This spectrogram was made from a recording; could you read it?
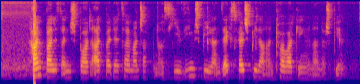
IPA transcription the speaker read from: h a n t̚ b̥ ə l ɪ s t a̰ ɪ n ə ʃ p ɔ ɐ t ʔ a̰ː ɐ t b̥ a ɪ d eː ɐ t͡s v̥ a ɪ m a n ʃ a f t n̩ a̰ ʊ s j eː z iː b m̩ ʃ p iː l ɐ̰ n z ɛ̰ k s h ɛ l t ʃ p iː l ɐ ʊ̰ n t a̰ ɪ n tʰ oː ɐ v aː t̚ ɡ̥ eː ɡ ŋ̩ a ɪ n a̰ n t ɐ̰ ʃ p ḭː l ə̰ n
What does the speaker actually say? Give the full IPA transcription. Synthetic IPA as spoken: h a n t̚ b̥ a l ɪ s t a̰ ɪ n ə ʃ p ɔ ɐ t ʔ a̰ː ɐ t b̥ a ɪ d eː ɐ t͡s v̥ a ɪ m a n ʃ a f t n̩ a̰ ʊ s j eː z iː b m̩ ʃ p iː l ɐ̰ n z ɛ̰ k s f ɛ l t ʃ p iː l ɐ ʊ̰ n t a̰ ɪ n tʰ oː ɐ v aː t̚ ɡ̥ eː ɡ ŋ̩ a ɪ n a̰ n d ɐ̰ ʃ p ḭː l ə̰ n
